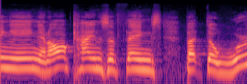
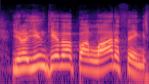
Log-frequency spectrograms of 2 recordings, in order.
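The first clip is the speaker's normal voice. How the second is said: rushed repeat; much faster than usual. Shown as a demonstration. Preacher to congregation, rushing the repeat before the turn. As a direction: race through it to get to the but.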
